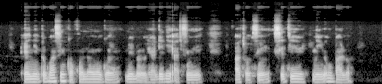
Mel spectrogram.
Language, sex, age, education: Yoruba, male, 15-29, tertiary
